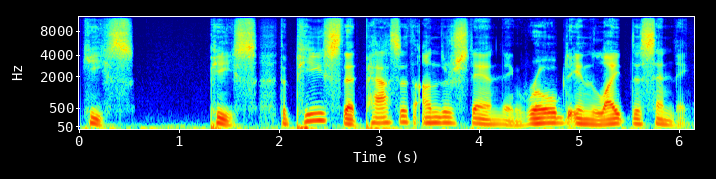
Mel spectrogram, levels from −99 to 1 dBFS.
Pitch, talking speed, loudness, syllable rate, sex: 110 Hz, 100 wpm, -19 LUFS, 4.3 syllables/s, male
